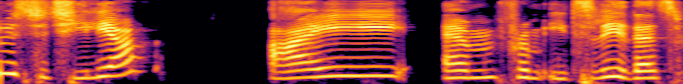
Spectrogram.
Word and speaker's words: Cecilia: a lot, it's like, it says Cecilia on the screen, but you just said something completely different. That's how I pronounce my name in Italian, so Cecilia.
